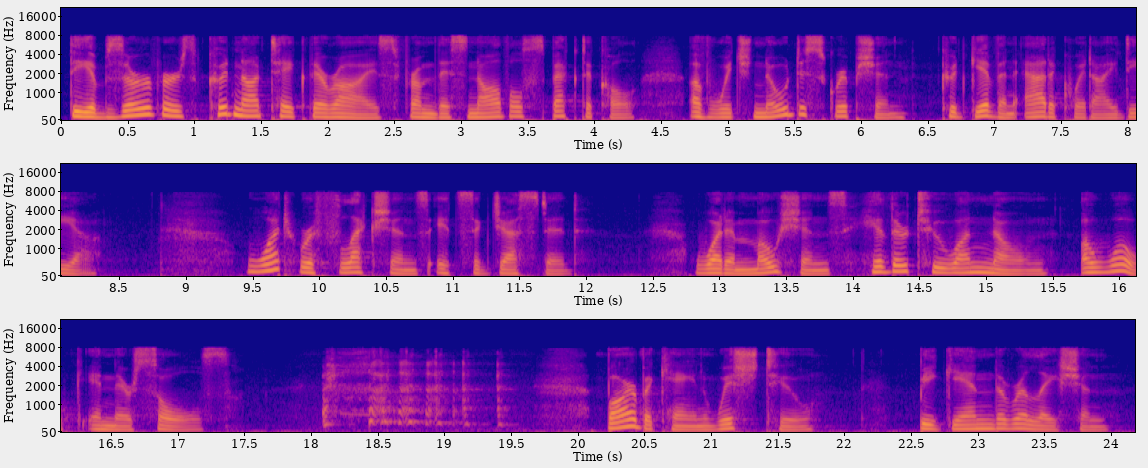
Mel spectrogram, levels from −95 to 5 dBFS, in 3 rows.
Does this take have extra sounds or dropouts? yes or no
yes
